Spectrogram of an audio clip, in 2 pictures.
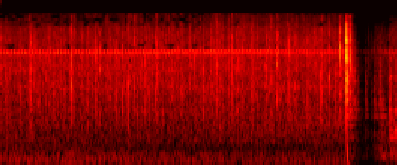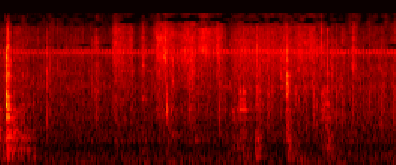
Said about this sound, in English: I don't know if you folks can hear it, but there's a beautiful sound of rain on the top of this awning that is accompanying our worship service this morning.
